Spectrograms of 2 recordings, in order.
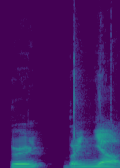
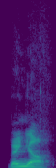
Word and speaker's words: Bernal: And at some point, Rodri would come in for Bernal, is how you say it. Bernal.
